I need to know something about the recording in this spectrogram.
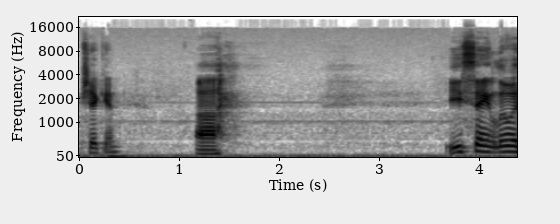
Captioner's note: laugh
